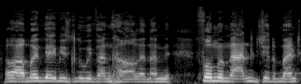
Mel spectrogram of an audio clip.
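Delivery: put-on Dutch-accented van Gaal, low, a touch like Schwarzenegger; heavy Dutch manager voice; Louis van Gaal impression. Van Gaal doing his own intro for chat, Dutch accent. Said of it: "Van Gaal is easy to do".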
